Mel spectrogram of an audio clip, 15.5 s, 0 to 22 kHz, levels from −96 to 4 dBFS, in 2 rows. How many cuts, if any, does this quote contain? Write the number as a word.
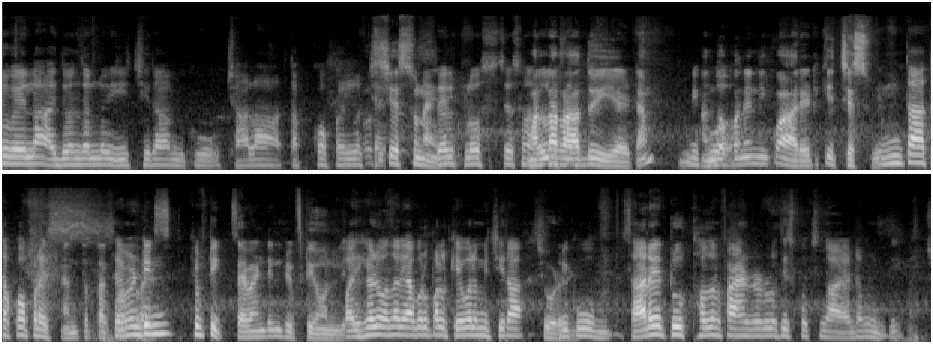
one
